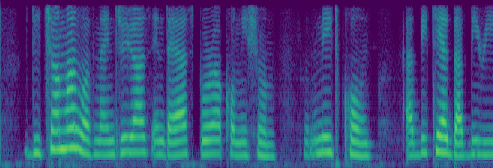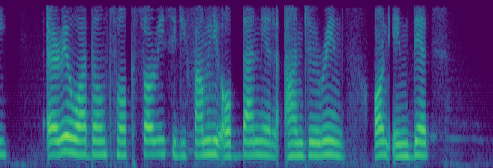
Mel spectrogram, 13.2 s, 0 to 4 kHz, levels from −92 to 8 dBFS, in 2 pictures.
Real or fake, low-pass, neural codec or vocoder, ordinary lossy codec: fake; 3.6 kHz; codec, 16 kHz, 0.5 kbps, X-Codec, HuBERT features, trained on balanced general audio; none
